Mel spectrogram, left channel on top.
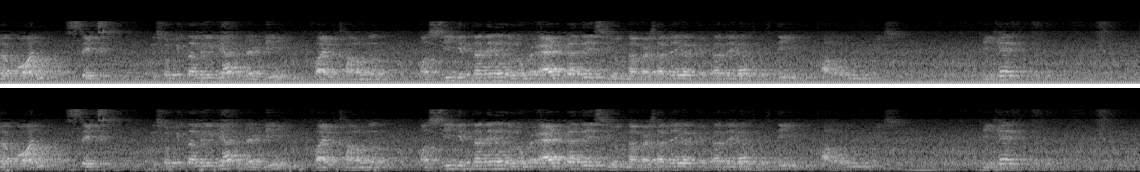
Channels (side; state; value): left; noise; hum, 2 dB below the sound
